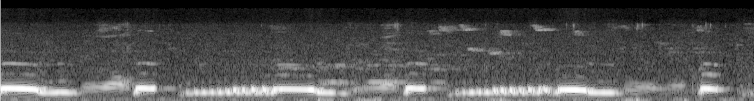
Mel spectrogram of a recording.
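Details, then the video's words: Cooing of a dove kept as a cage bird: low, mellow coo phrases near the same pitch, each a rolling trill ending in a drawn-out note, repeated about every two seconds with short accented notes between; faint low hum behind. "SUARA BURUNG‼️ PUTER GACOR _KICAU KLASIK"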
